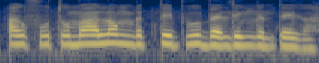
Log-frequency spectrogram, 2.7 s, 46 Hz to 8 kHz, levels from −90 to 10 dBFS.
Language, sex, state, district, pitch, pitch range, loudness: Wancho, female, Arunachal Pradesh, Longding, 220 Hz, 200-225 Hz, -15 LUFS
